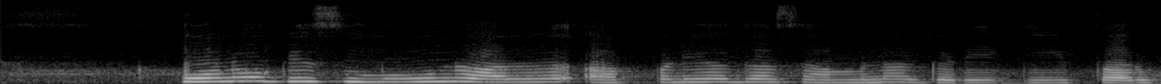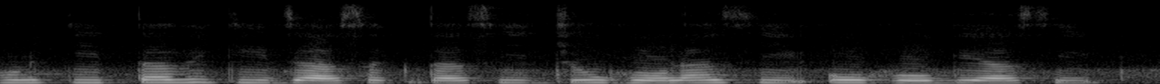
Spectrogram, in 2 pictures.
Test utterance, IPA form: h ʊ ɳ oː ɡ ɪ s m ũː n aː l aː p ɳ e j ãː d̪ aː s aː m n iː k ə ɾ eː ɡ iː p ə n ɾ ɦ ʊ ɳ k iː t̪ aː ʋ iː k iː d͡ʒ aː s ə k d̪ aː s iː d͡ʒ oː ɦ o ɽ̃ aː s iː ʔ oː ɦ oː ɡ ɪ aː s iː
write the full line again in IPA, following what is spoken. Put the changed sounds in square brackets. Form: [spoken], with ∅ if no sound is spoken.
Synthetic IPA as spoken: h ʊ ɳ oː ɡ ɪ s m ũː n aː l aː p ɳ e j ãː d̪ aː s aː m n [aː] k ə ɾ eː ɡ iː p ə [∅] ɾ ɦ ʊ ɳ k iː t̪ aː ʋ iː k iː d͡ʒ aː s ə k d̪ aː s iː d͡ʒ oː ɦ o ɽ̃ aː s iː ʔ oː ɦ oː ɡ ɪ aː s iː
